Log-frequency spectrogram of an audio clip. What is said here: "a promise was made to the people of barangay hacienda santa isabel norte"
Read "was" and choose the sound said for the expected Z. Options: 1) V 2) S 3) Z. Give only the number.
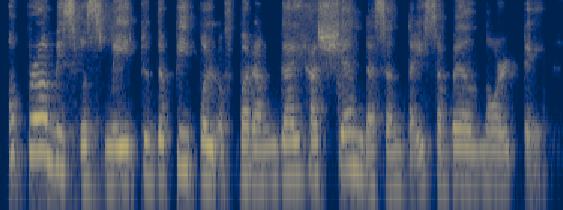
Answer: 2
